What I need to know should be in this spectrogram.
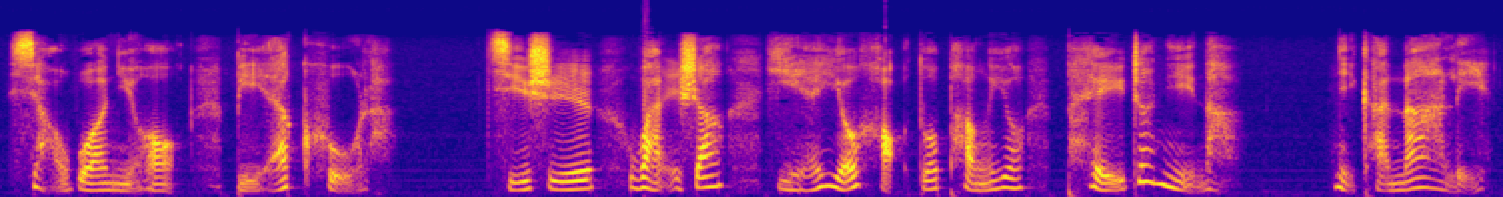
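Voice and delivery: put-on gentle grandfather soothing a child; old tree grandpa voice.

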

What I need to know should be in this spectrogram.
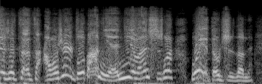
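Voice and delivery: ordinary delivery

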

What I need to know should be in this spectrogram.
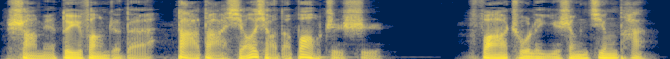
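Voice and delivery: usual speaking voice

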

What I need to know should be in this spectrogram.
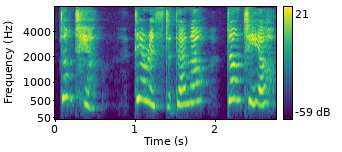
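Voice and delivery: high, loud, tearful begging; cling to him and cry out fervently. A narrator's reading. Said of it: "cried Missus Gummidge fervently".

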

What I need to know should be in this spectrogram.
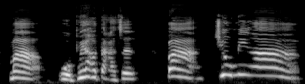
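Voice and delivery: very high cry for help; frightened plea against the needle; panicked cry. A narrator's reading. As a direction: call desperately to your parents. Daughter resisting injection, calling parents.

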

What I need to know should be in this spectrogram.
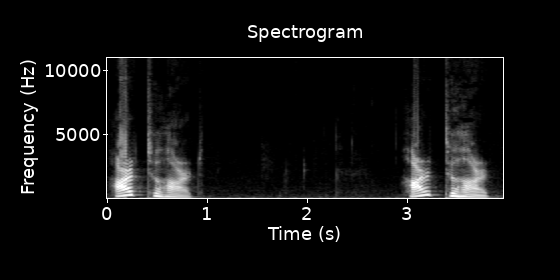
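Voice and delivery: "heart-to-heart" drawn out very slowly; slow model reading. Shown as a demonstration. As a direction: take "heart-to-heart" bit by bit for learners. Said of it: "慢慢来". (慢慢领读“heart-to-heart”)

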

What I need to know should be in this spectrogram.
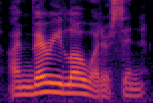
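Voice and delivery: plain reading voice

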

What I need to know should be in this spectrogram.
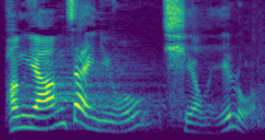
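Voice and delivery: ordinary delivery

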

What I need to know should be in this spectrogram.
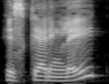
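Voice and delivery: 正常语速连贯读，late上扬; 比慢读利落地连读，句尾挑起; 快一点. Shown as a demonstration. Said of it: "快点试试看". (快些示范，一口气读完)

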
